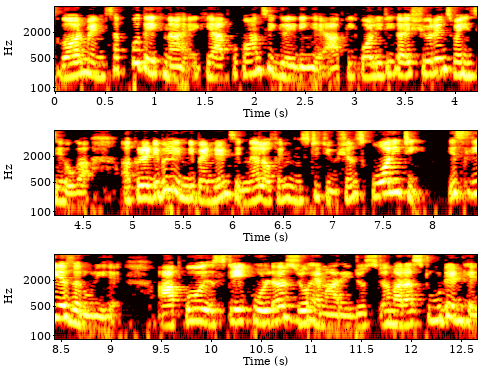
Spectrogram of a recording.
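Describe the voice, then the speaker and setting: A woman's voice: medium pitch, bright, forceful tone, recorded from a distance, a little hiss or hum, poor audio. A woman with an Indian accent, an assistant professor of education, lecturing students patiently and switching between read English points and Hindi explanation.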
